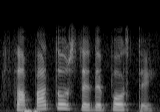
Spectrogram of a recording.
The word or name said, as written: zapatos de deporte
